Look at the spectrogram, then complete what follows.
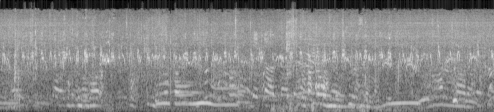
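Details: Call duck ducklings, the world's smallest domestic duck, while sunbathing and bathing; many overlapping high, thin peeps rise and fall constantly, with lower drawn-out wavering notes every few seconds.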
